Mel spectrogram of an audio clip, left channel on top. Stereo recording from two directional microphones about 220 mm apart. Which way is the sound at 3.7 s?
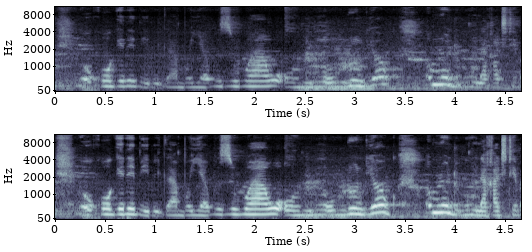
20° right (ahead or behind).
